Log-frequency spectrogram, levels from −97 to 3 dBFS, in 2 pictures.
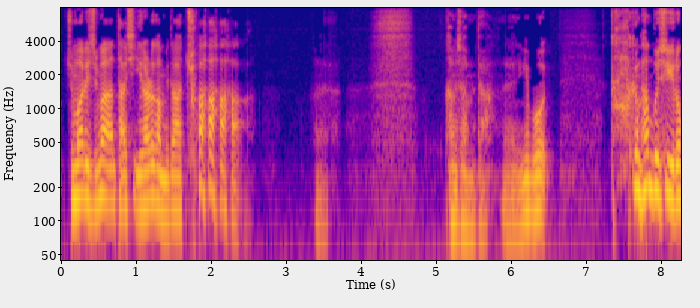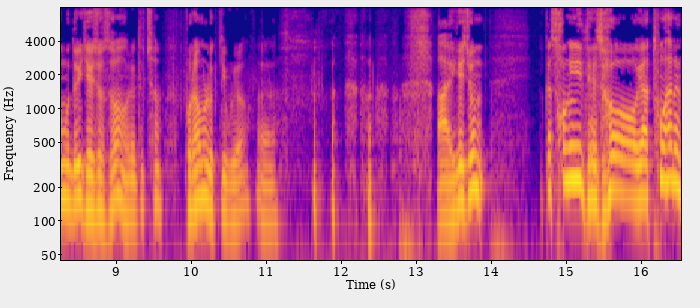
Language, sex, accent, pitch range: Korean, male, native, 110-155 Hz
